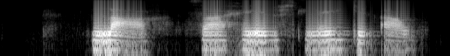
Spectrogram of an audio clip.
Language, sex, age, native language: Icelandic, female, 8, Icelandic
